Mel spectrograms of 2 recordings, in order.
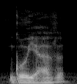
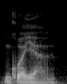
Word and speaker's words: goyave: ce mot en français certains disent goyav d'autres disent goyave alors en fait à l'origine ce mot était directement tiré de l'espagnol et en espagnol ça se dit qu qua donc en fait ça se dit bien Gua au début et en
